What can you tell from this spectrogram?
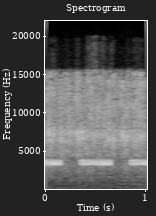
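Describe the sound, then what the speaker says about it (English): A smoke alarm set off by a small smoking fire indoors beeps loudly, three long, steady high-pitched tones in a regular rhythm. "Can't you do something about that bleeding alarm?"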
